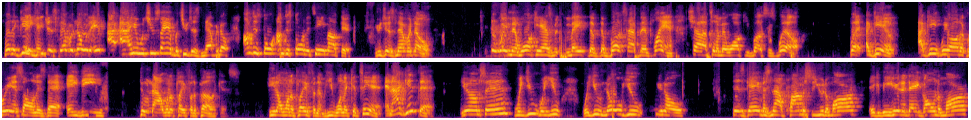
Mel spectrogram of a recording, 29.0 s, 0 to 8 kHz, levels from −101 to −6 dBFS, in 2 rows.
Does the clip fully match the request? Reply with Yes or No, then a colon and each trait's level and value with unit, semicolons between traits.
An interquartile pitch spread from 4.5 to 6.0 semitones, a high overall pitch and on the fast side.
Yes: average, 5.2 semitones; high, 200 Hz; fast, 240 wpm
